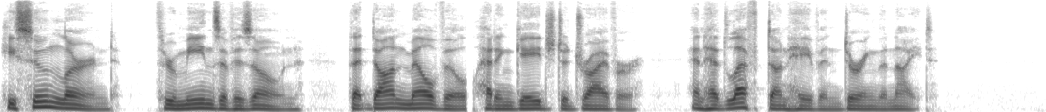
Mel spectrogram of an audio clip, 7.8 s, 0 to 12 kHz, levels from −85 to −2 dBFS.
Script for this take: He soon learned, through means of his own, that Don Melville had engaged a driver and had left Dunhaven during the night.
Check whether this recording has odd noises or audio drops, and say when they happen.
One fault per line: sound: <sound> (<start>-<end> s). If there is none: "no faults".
no faults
